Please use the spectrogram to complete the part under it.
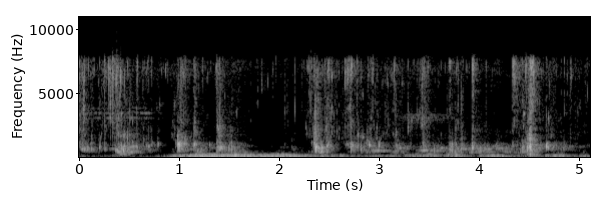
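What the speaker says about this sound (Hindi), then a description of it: "अब देख सकते हैं मैं इसी पानी से डिप करके मैं इसी पानी से वॉश कर रही हूँ।" Feet dipped and washed in a basin of water during a home pedicure, with steady sloshing and trickling splashes that rise in a few louder pours, close up over a low murmur.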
